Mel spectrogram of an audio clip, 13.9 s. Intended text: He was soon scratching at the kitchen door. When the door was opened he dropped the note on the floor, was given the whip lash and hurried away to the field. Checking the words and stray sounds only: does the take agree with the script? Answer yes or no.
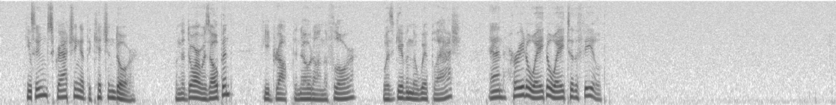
no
